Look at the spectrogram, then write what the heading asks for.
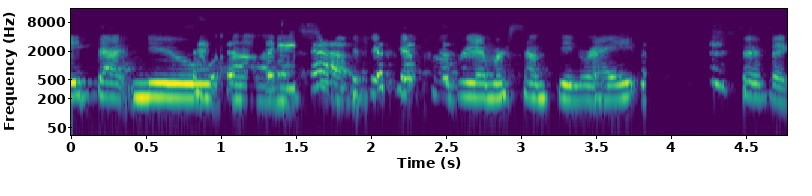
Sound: laughs

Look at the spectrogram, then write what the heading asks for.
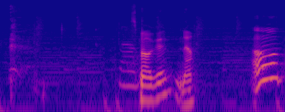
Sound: coughs

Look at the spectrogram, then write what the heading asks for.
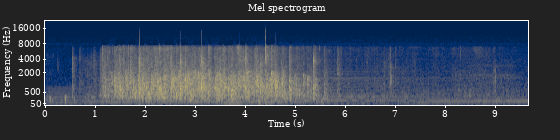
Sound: audience applause

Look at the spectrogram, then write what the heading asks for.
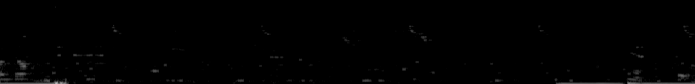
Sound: birds chirping

